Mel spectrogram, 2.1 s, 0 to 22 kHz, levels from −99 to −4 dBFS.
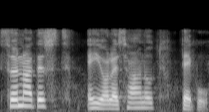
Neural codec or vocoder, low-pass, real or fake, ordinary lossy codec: codec, 16 kHz, 4 kbps, X-Codec, HuBERT features, trained on LibriSpeech; 7.2 kHz; fake; none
